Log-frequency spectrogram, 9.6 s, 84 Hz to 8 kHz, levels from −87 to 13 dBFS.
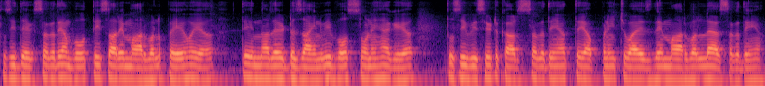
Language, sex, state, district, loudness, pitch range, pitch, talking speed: Punjabi, male, Punjab, Kapurthala, -16 LUFS, 120-125 Hz, 125 Hz, 205 wpm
